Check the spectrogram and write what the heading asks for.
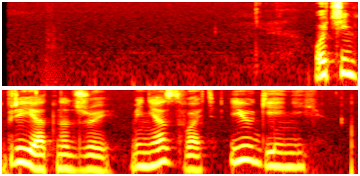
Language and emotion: Russian, neutral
